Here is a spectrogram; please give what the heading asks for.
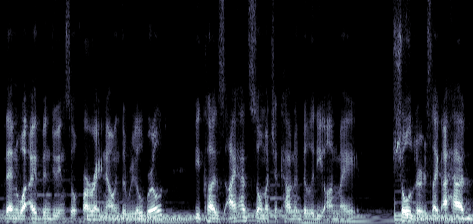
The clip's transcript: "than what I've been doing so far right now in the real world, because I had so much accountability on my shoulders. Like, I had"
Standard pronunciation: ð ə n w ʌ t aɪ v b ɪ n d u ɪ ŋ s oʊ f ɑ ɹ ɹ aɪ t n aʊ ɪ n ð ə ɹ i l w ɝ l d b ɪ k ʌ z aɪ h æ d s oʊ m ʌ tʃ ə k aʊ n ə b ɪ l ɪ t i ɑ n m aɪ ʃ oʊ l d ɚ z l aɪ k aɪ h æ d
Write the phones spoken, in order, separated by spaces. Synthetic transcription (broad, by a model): ð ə n w ʌ t aɪ v b ɪ n d u ɪ ŋ s oʊ f ɑ ɹ ɹ aɪ t n aʊ ɪ n ð ə ɹ i l w ɝ l d b ɪ k ʌ z aɪ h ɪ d s oʊ m ʌ tʃ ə k aʊ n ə b ɪ l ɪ t i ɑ n m aɪ ʃ oʊ l d ɚ z l aɪ k aɪ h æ d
